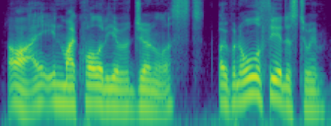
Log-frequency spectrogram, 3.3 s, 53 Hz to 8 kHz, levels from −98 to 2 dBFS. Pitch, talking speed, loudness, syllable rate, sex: 125 Hz, 215 wpm, -16 LUFS, 6.0 syllables/s, male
